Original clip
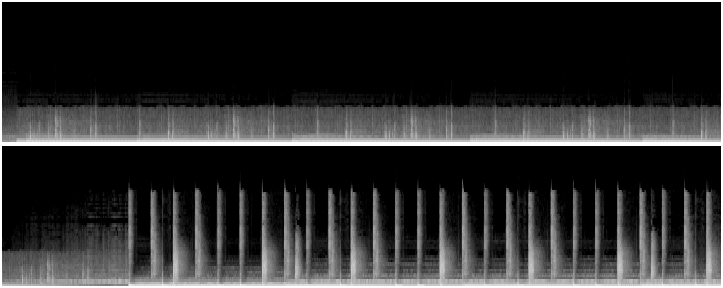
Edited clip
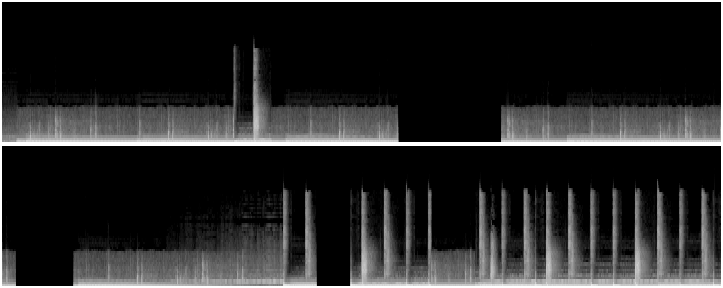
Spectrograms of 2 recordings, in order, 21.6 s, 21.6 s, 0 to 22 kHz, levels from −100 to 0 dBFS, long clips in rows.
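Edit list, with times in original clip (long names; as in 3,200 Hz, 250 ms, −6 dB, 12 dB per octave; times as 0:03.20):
0:03.48–0:04.14: swap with 0:14.39–0:14.95
0:06.04: splice in silence 1.55 s
0:09.54: splice in silence 0.87 s
0:13.18: splice in silence 0.51 s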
